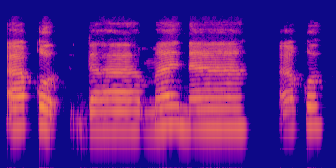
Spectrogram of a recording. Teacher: قاف پہ اگین قلقلہ ہوگا، ایکو ساؤنڈ ہوگی، آواز کو ملائیں گے۔ اقدا لمبا ہوگا، دو حرکہ، الف مدہ ہو رہی ہے۔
